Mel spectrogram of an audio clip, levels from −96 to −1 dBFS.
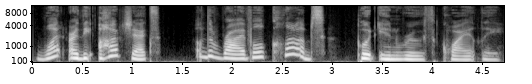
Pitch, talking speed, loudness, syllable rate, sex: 225 Hz, 155 wpm, -17 LUFS, 4.1 syllables/s, female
